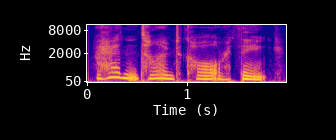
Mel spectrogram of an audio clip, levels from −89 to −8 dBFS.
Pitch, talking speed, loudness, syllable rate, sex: 200 Hz, 210 wpm, -16 LUFS, 4.2 syllables/s, female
